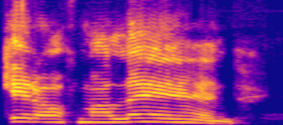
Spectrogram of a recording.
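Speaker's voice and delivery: high, slow country drawl. Retelling what was heard from a farmer's truck: redneck voice. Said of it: "the redneck voice".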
